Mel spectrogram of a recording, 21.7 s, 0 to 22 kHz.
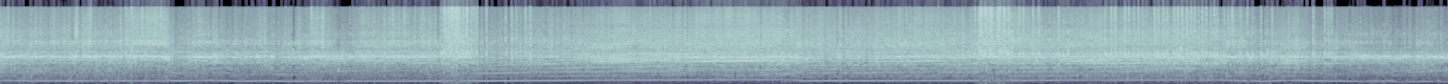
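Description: Mazda MX-5 race car's four-cylinder engine heard from inside the cabin, running hard at high revs. Its pitch climbs steadily under acceleration and drops abruptly at gear changes near the start, just past halfway and near the end. There are two brief knocks, about a third of the way in and about two-thirds in.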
